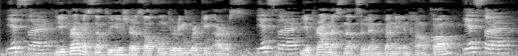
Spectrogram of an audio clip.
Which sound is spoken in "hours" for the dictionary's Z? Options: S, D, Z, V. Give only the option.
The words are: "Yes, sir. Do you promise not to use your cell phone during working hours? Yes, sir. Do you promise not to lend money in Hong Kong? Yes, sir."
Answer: S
